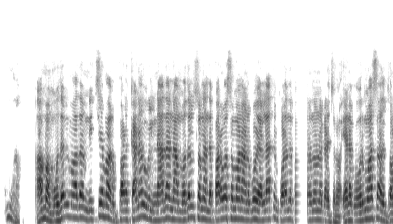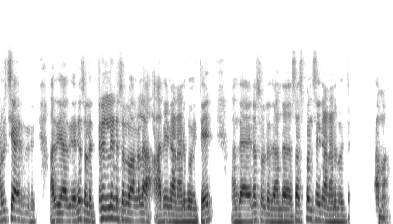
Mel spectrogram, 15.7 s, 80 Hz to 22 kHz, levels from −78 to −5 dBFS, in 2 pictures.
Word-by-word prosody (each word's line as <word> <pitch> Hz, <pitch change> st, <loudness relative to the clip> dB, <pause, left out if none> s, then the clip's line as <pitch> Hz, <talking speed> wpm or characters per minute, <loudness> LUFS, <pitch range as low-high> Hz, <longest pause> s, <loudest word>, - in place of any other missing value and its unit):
உ -, -, -8 dB, 0.2 s
ஆ -, -, -11 dB, 0.5 s
ஆமா 175 Hz, +1 st, +4 dB
1 190 Hz, +9 st, +3 dB
மாதம் 195 Hz, -2 st, +2 dB
நிச்சியமா 195 Hz, +5 st, +1 dB, 0.2 s
பல 155 Hz, 0 st, +4 dB
கனவுகள். 185 Hz, 0 st, +1 dB
நான் 150 Hz, -, +2 dB
தான் 185 Hz, -2 st, +1 dB
நான் 160 Hz, -1 st, +1 dB
முதல் 195 Hz, +6 st, +2 dB
சொன்ன 180 Hz, -2 st, +1 dB
அந்த 155 Hz, -1 st, +1 dB
பரவசமான 175 Hz, +1 st, +2 dB
அனுபவம் 160 Hz, 0 st, +2 dB
எல்லாத்துக்கும் 170 Hz, +2 st, -2 dB
குழந்தை 160 Hz, +2 st, +1 dB
பிறந்த 150 Hz, +1 st, -8 dB
உடனே 160 Hz, -1 st, -3 dB
கிடைச்சுரும். 125 Hz, -4 st, -3 dB
எனக்கு 135 Hz, 0 st, 0 dB
1 150 Hz, -, +1 dB
மாசம் 180 Hz, +1 st, +2 dB
அது 150 Hz, -, +1 dB
தொடர்ச்சியா 160 Hz, +4 st, +1 dB
இருந்தது. 135 Hz, -5 st, -12 dB, 0.4 s
அது 140 Hz, -, +1 dB
அது 135 Hz, 0 st, -2 dB
என்ன 165 Hz, +5 st, +1 dB
சொல்றது 135 Hz, -4 st, -1 dB
த்ரில்லுன்னு 185 Hz, 0 st, +2 dB
சொல்லுவாங்கல்ல 140 Hz, -2 st, +1 dB, 0.3 s
அதை 130 Hz, +2 st, -1 dB
நான் 120 Hz, -2 st, +1 dB
அனுபவித்தேன். 125 Hz, +3 st, 0 dB, 0.5 s
அந்த 120 Hz, +1 st, 0 dB, 0.2 s
என்ன 145 Hz, -, -2 dB
சொல்றது? 130 Hz, -3 st, -3 dB
அந்த 120 Hz, 0 st, +3 dB, 0.2 s
சஸ்பென்ஸை 150 Hz, +2 st, -1 dB
நான் 120 Hz, -2 st, 0 dB
அனுபவித்தேன். 120 Hz, -1 st, -5 dB, 0.5 s
ஆமா. -, -, -5 dB
155 Hz, 170 wpm, -22 LUFS, 135-175 Hz, 0.5 s, ஆமா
